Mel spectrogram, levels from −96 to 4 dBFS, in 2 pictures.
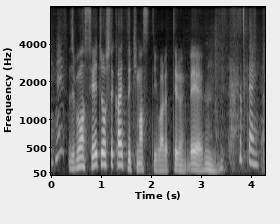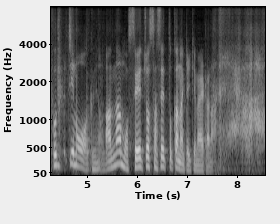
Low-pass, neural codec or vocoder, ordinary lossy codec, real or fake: none; codec, 16 kHz, 0.7 kbps, FocalCodec; none; fake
